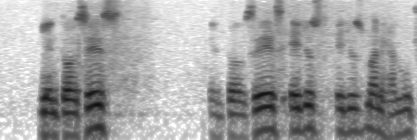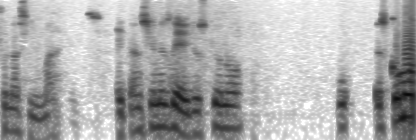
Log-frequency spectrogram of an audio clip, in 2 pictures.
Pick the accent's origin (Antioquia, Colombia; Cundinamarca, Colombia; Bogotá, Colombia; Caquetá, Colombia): Bogotá, Colombia; Y pues trayéndolo a mi Bogotá, a mi entorno, que es de donde yo soy.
